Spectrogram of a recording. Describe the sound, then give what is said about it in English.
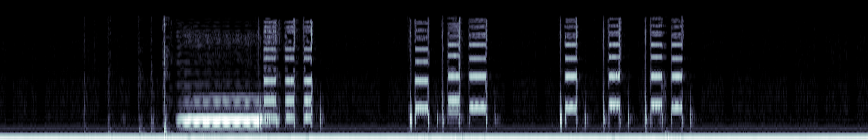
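A brief steady phone tone, then quick telephone keypad dialing beeps in two short bursts, each crisp and loud, with no one talking, as a number from a payphone information card is dialed. “So, let's give that one a call and see what the hell it is.”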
